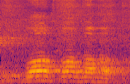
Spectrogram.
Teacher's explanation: जब प पढ़ेंगे तो ओष्ठ यानी ओठ दोनों सटेंगे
